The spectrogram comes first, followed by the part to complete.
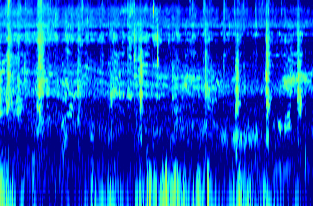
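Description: A pair of bullocks hauling a heavy stone block across a field: scattered clicks and knocks with patches of low rumbling as the stone is dragged, and a short call near the end.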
